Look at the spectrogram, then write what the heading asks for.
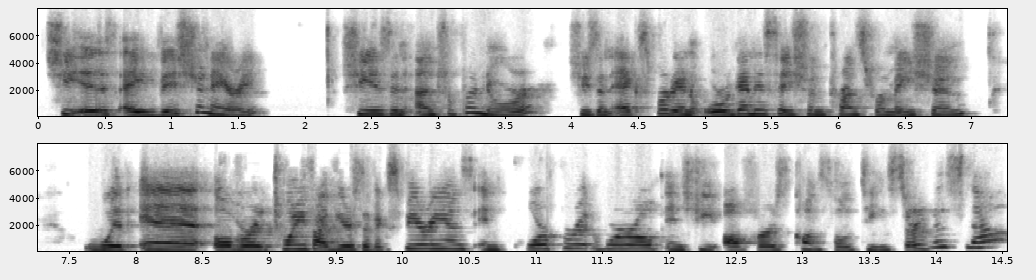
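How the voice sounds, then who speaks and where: A woman hosts a live-streamed talk show and introduces her guest with enthusiasm. Her voice is notably high, and little laughs slip in between phrases. The sound comes through dull, lo-fi remote call audio. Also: moderate pace. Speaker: show host.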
